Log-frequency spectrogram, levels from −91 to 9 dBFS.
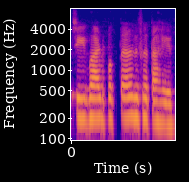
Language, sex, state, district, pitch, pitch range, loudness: Marathi, female, Maharashtra, Dhule, 195 Hz, 185-200 Hz, -19 LUFS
